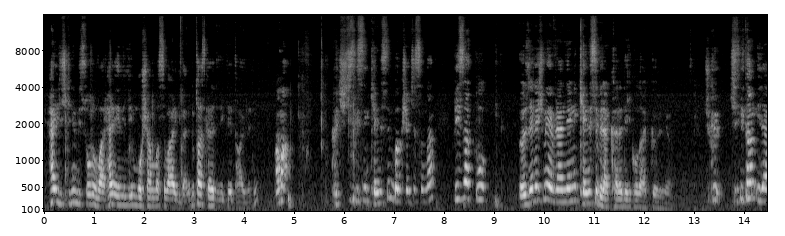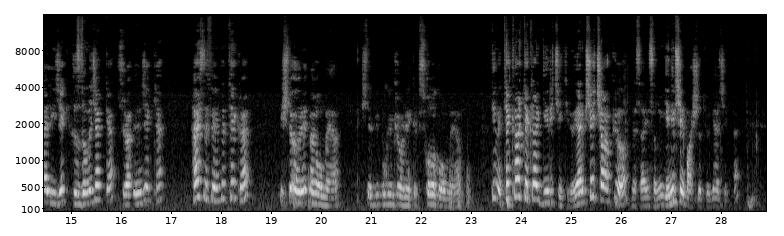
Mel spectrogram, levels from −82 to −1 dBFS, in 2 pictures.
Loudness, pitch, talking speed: -24 LUFS, 255 Hz, 140 wpm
